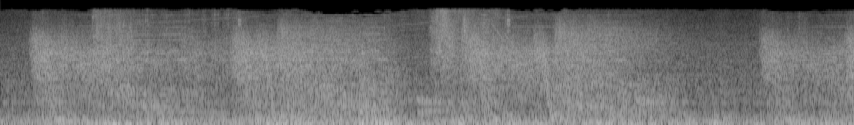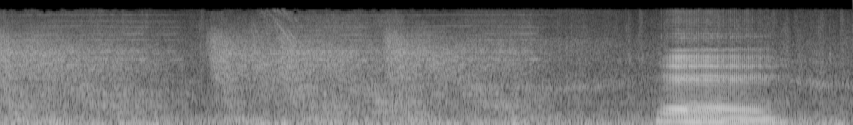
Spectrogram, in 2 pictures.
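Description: Laser guns fire in quick, buzzing bursts.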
